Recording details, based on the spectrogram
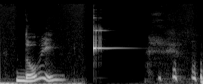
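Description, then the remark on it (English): Two drinking glasses clink once in a toast, a bright sharp tap with a clear ringing tone that fades over about half a second. Voices talk just before and after. “I won't say anything else because we're going to cheers and then we're going to tasty, tasty.”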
